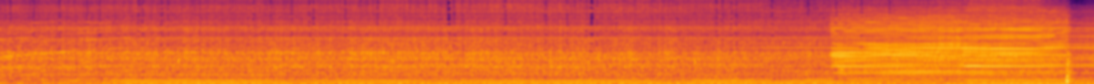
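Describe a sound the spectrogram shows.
A machine hums and whirs steadily.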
